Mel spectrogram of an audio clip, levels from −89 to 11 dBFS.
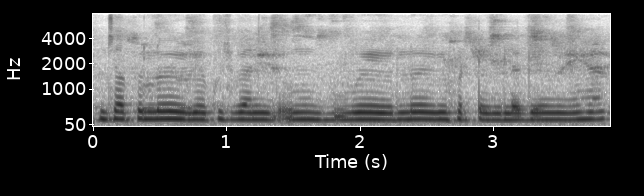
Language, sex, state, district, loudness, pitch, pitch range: Hindi, female, Haryana, Jhajjar, -13 LUFS, 185 Hz, 180-195 Hz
